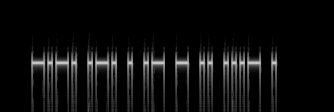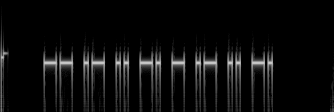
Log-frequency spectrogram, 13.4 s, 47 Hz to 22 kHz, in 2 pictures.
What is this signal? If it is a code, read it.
Morse code, heard as a keyed tone, about 15 wpm, 700 Hz. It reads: CREATIVE MAINTAIN
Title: Sentences from Top 1000 Words - Review Part 5 - New Word Drill - 15wpm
